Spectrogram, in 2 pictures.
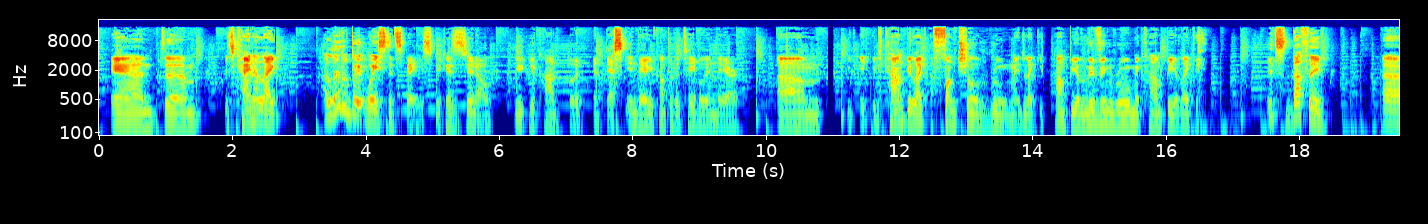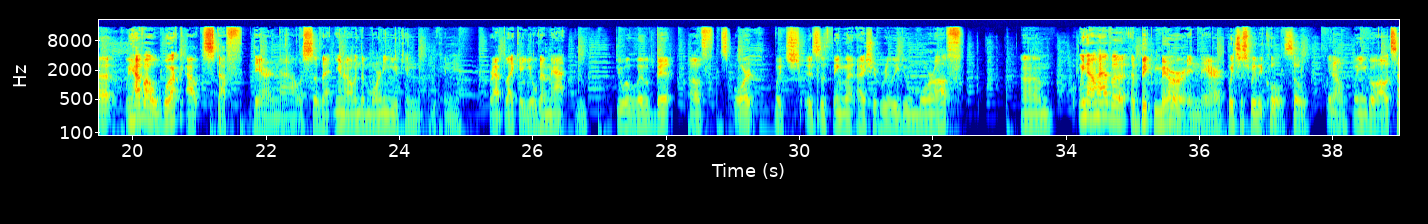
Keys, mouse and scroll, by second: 12.1-18.3 drag, 18.9-22.5 drag, 22.5 ctrl+z, 24.0 ctrl+z, 29.7 click, 30.1-39.0 drag.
